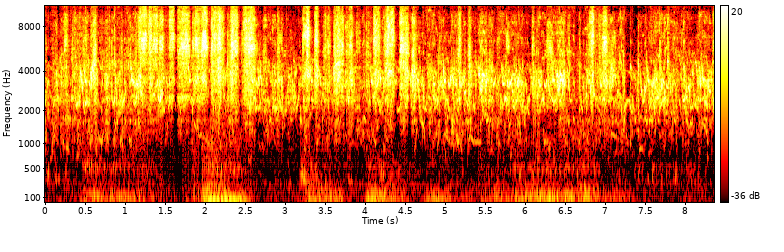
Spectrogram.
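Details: Budgerigars in a colony chirping happily, a busy, overlapping stream of harsh squawks, twitters and high chirps without pause, accompanied by occasional dull low thuds.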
